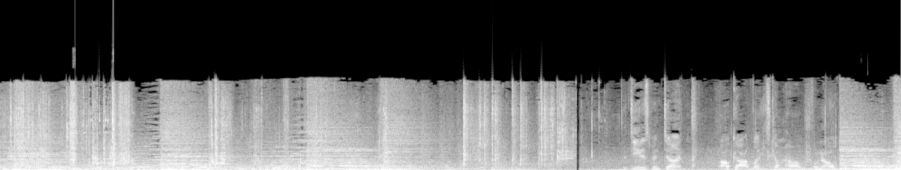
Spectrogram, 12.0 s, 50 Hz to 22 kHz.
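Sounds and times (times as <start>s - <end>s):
keyboard smashing on pavement: 0.0s - 3.6s, 6.2s - 7.8s.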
